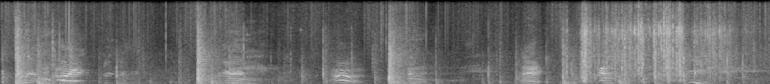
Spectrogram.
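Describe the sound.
Someone bangs on a closet door in a series of heavy, irregular thuds, several seconds apart, while voices talk and call out over and between the blows.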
